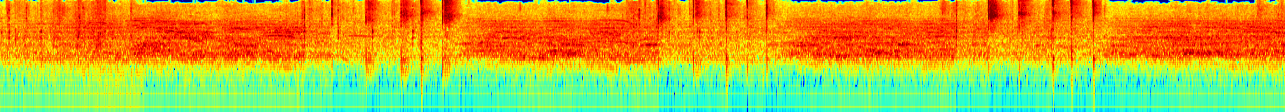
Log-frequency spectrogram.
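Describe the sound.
A loud stadium crowd roars and chants, with someone clapping along with the chant. Sharp, irregular claps and bangs cut through the steady din of many voices.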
